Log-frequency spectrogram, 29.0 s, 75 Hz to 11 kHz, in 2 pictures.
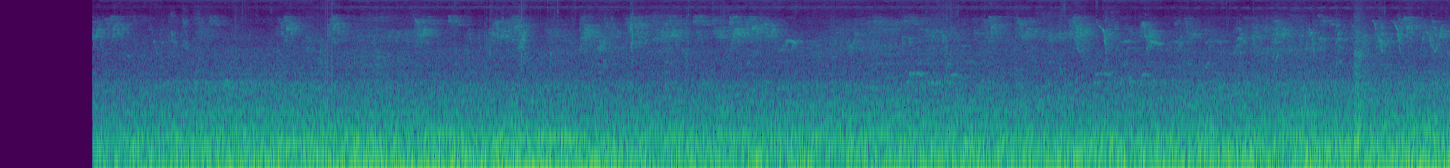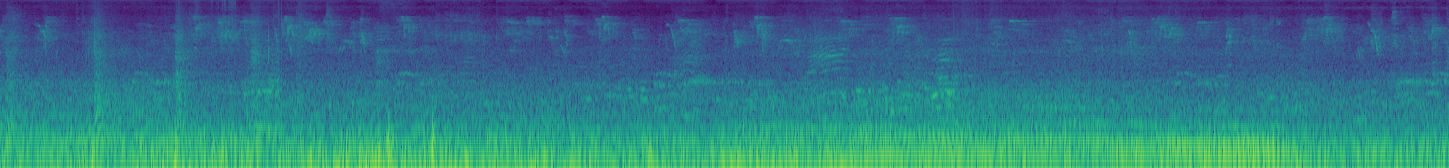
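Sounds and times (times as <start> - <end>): constant low rumble: 1.0 - 28.9.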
